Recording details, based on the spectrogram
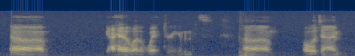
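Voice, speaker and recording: A man talking at a very slow pace. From US South, Georgia. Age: 20s. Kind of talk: casual chat.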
